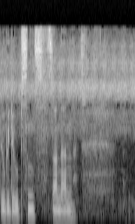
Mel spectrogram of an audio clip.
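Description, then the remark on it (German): A steady, shrill drone of cicadas in the mountains of Catalonia fills the background throughout, with a man talking over it at first before the insect buzz continues on its own. “Und noch viel mehr hört ihr gerade hier aus den Bergen Kataloniens, die Zirkade.”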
